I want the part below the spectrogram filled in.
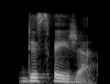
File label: "dysphasia", uk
